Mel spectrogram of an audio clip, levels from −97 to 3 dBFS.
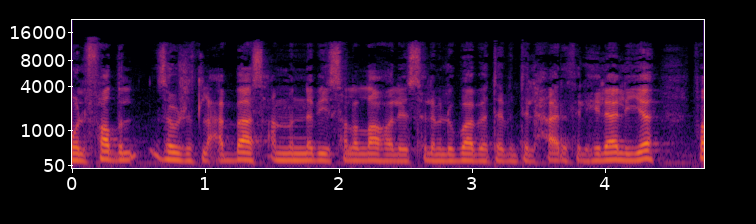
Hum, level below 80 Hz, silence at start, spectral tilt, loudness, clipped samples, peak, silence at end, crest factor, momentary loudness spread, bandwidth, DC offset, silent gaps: none; -70 dBFS; 0 s; -5 dB/octave; -35 LUFS; under 0.1%; -16 dBFS; 0 s; 20 dB; 6 LU; 13.5 kHz; under 0.1%; none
